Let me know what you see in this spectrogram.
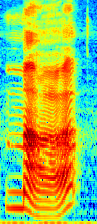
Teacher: I start medium, and then go down, and then back up. So ma, or I can do just from middle to all the way to high.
